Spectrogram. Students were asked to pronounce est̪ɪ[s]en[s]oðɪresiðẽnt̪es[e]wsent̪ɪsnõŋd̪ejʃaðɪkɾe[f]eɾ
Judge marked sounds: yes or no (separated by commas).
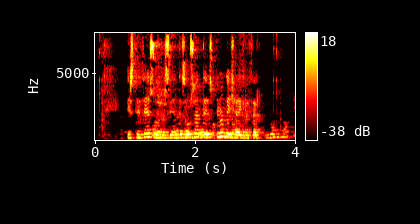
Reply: no, yes, no, no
